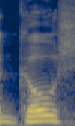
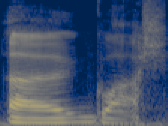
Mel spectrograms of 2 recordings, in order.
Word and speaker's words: gauche: See, it's gauche is the way you say it. That's right. When it's lacking grace or social polish. Yeah. I said it right. Okay. It's not gouache.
